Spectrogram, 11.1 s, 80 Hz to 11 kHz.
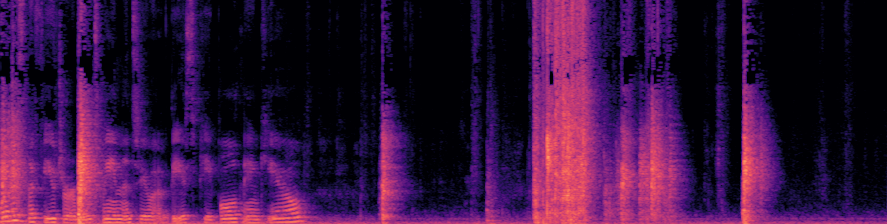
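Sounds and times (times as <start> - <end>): cards slapped on table: 4.8 - 5.0.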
